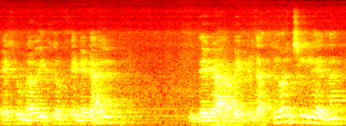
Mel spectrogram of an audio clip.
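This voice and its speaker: Over noticeable background noise and audible room echo, a man speaks at a very slow pace with medium pitch and lively intonation. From Chile. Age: 80s+. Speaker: author. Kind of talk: book launch talk.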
